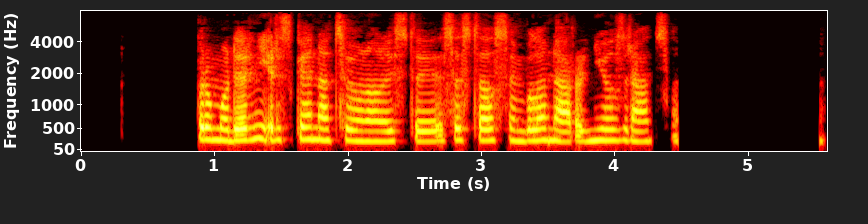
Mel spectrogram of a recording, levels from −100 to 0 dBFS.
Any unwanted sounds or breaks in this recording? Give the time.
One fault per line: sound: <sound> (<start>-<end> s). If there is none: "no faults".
no faults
